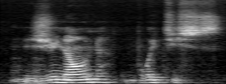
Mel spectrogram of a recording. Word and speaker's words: Junon British: I have to say her name in Creole, in French or Creole, so that it's proper credit is given. Junon British.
